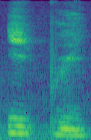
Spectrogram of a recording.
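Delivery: pre said as PREE, after a lone ee; long ee sound in pre. Shown as a demonstration. Teacher showing how the verb's vowel changes, long ee. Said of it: "The sound changed from e to e".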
